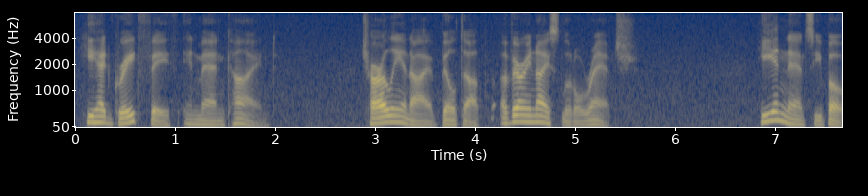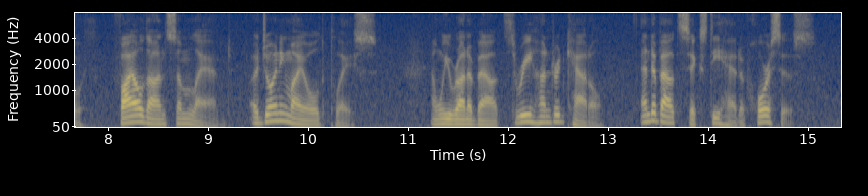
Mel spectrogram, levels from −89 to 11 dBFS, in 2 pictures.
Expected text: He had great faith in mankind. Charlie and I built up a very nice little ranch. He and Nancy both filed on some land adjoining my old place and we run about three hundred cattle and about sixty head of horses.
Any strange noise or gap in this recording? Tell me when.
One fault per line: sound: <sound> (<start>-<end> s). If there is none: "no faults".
no faults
